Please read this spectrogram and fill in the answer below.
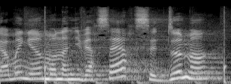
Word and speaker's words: anniversaire: Anniversaire. Anniversaire, bastante similar. Terminou com E, eu corto na consoante anterior. Ou seja, que eu não vou pronunciar o E ao final da palavra.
